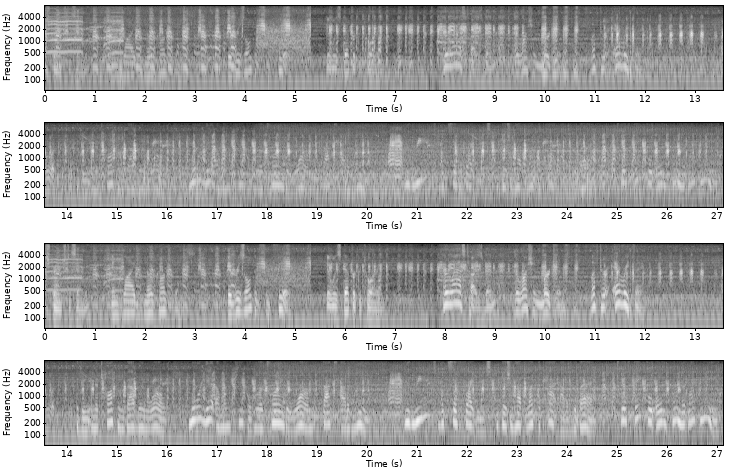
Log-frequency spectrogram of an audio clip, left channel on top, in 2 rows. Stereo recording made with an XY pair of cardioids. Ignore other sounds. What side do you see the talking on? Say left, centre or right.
right.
